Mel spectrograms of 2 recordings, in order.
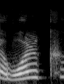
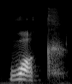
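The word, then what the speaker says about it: walk: 바램 하시는 분들 계시죠 얘는 애가 없다고 발음 하시면 정확한 발음입니다 l 발음 없어요 그럼 어떻게 말하면 되요 그냥 깔끔하게 워크 애가 정확한 말이에요 월 크 틀립니다 l 발음 스러운 거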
